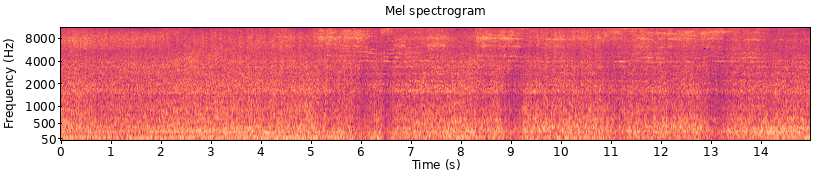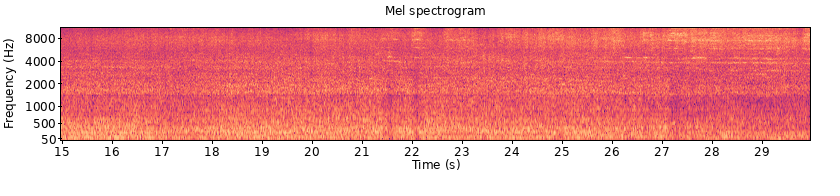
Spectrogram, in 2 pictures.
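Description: Freight train of open-top hopper cars rolling past close by: a loud, steady rumble of steel wheels on rail with rhythmic clickety-clack from the rail joints and a thin squeal from the wheels at times.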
